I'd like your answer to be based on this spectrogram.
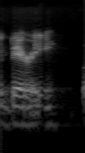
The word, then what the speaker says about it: bury: I think I say Barry. like a blueberry or raspberry, like bury the hatchet.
